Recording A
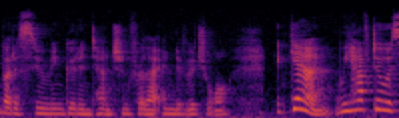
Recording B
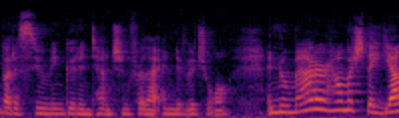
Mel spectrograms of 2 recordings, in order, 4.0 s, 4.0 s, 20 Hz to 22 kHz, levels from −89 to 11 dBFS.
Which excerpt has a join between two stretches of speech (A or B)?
A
